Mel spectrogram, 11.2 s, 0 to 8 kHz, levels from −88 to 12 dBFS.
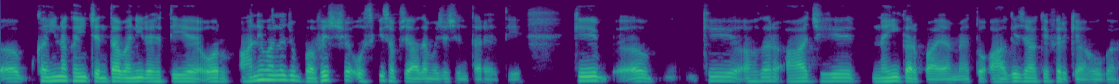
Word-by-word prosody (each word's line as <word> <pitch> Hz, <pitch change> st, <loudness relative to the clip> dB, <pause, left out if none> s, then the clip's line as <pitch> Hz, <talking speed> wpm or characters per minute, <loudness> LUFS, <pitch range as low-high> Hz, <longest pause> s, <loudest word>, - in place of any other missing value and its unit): अ, -, -, 0 dB, 0.4 s
कहीं 130 Hz, +1 st, +3 dB
न 140 Hz, -, +5 dB
कहीं 135 Hz, 0 st, +4 dB
चिंता 125 Hz, 0 st, +5 dB
बनी 120 Hz, +1 st, +3 dB
रहती 115 Hz, -1 st, 0 dB
है 115 Hz, -2 st, +3 dB
और 115 Hz, -1 st, +2 dB, 0.2 s
आने 130 Hz, +7 st, +2 dB
वाला 165 Hz, -1 st, +4 dB
जो 160 Hz, -, 0 dB
भविष्य 150 Hz, +7 st, +2 dB
है -, -, +1 dB
उसकी 120 Hz, +6 st, -4 dB
सबसे 130 Hz, -4 st, -2 dB
ज़्यादा 105 Hz, 0 st, +2 dB
मुझे 100 Hz, +1 st, -4 dB
चिंता 95 Hz, -1 st, -4 dB
रहती 90 Hz, 0 st, -11 dB
है। 95 Hz, -, -9 dB, 0.6 s
कि 140 Hz, +1 st, +4 dB, 0.3 s
अब -, -, +1 dB, 0.5 s
कि 140 Hz, 0 st, -3 dB, 0.2 s
अगर 125 Hz, +3 st, -3 dB
आज 120 Hz, +1 st, -1 dB
ये 125 Hz, -1 st, -2 dB, 0.2 s
नहीं 115 Hz, +4 st, +2 dB
कर 110 Hz, -, +4 dB
पाया 95 Hz, 0 st, +1 dB
मैं 95 Hz, +1 st, -5 dB
तो -, -, 0 dB
आगे 105 Hz, +4 st, 0 dB
जाके 120 Hz, 0 st, -2 dB
फिर 110 Hz, -2 st, -1 dB
क्या 95 Hz, -, 0 dB
होगा? 95 Hz, +1 st, -7 dB
115 Hz, 200 wpm, -26 LUFS, 105-130 Hz, 0.6 s, न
